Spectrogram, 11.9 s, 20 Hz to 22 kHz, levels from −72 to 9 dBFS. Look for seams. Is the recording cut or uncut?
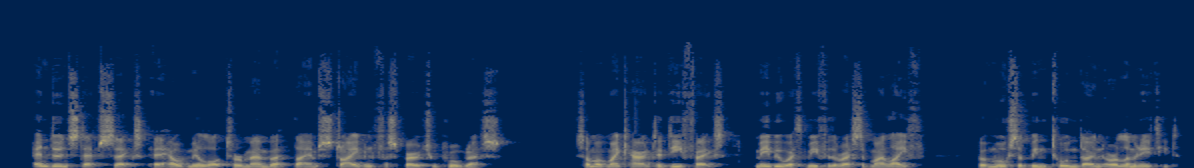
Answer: uncut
